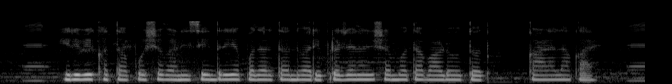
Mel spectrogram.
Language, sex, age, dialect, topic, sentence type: Marathi, female, 18-24, Southern Konkan, agriculture, statement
